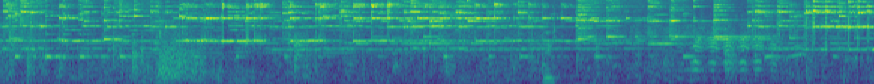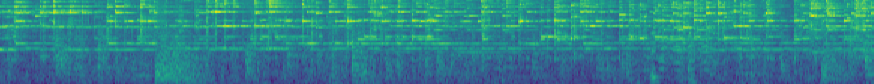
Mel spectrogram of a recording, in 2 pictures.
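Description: Goats' neck bells tinkling and clinking throughout as the herd moves, with goats bleating, loudest about a second in and again around seven seconds.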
